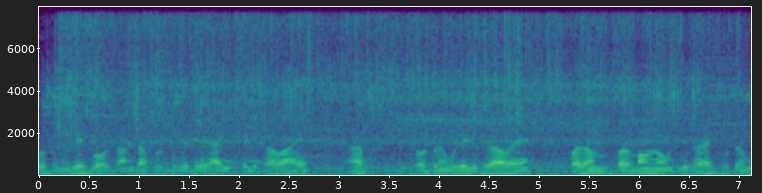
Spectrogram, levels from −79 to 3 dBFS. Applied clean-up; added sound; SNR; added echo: none; Bathtub (filling or washing) / Water tap, faucet; 6 dB; none.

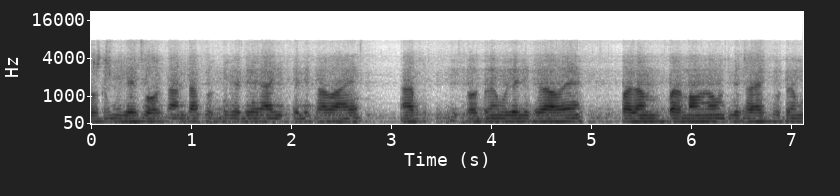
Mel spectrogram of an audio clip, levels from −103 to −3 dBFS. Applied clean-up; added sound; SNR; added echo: neural mask model RNNoise.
